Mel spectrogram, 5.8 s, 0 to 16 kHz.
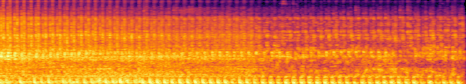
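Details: Honda Megapro New 150cc single-cylinder, smoking, weak and thirsty: coarse, uneven idle with a ragged beat and loud mechanical clatter, worsening when hot; rough running from worn cylinder and valve guides.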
